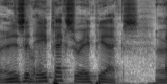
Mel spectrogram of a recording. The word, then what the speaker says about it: APX: is it Apex or apx it's Apex platform is how they pronounce it yes okay and I've seen it in writing is the letter a letter P and x correct and that's still Apex right that's correct well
